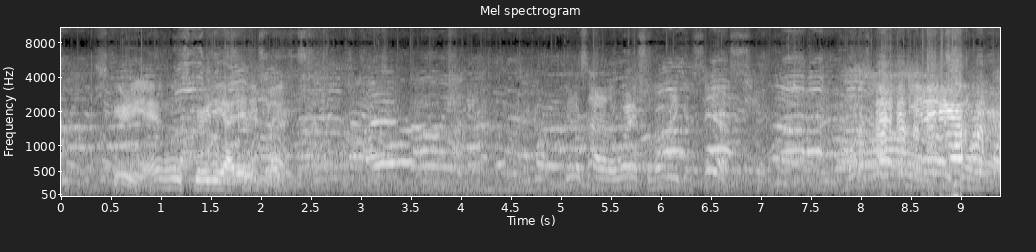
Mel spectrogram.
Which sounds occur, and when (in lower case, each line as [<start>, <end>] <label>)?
[0.00, 9.35] background noise
[0.00, 9.35] speech babble
[0.23, 0.33] tick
